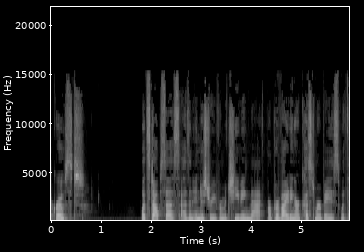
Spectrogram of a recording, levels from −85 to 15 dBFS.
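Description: Nothing in this speech clip stands out as a technical fault, so there's nothing here to flag.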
